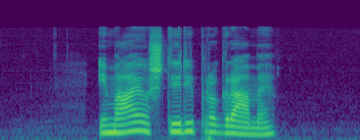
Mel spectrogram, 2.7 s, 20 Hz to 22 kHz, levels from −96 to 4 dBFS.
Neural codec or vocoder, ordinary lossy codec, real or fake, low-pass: none; none; real; 10.8 kHz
